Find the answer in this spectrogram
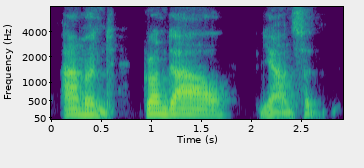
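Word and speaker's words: Amund Grøndahl Jansen: I mean, I was impressed with the Norwegian, with the other Janssen, which is the correct way to say it is Amund Grøndal Janssen.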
